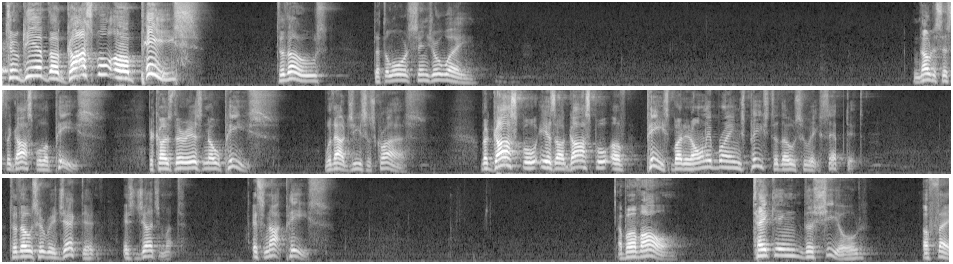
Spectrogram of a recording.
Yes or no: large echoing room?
yes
